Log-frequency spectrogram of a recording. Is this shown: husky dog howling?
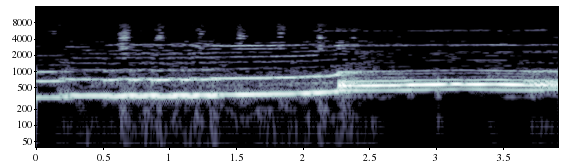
yes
